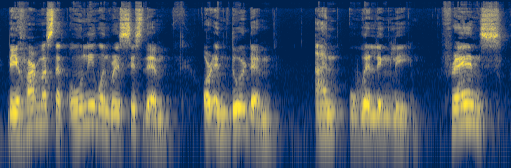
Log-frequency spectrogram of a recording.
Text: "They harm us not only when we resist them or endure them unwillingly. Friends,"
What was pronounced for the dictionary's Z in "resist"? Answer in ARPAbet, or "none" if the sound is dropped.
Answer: S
